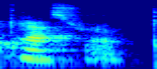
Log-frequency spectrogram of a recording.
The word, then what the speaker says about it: Castro: How do Americans say your name? Castro? – Castro.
